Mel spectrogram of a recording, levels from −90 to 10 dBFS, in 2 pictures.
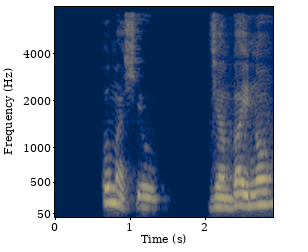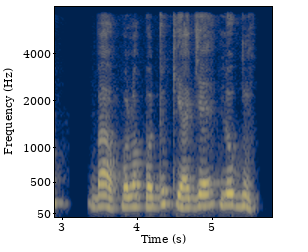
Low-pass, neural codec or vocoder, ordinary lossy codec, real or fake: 7.2 kHz; none; none; real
